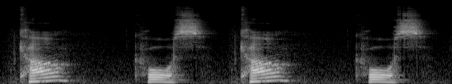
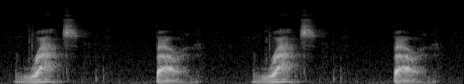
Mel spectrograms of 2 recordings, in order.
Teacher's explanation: he only ever produces the r sound when there's a vowel straight afterwards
